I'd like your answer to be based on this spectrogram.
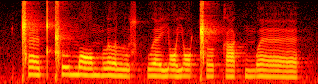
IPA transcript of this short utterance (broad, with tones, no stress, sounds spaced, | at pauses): ǁ ɛː˦ t ǁ uː˦ m ɔː˦ m l ɤ˦ l u˨ s kʷ ɛː˦ j ɔ˦ j ɔ˦ ǁ ɤ˦ k a˦ k ŋʷ ɛː˦˨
